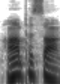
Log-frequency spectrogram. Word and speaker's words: en passant: And then we have en passant moves, or is it en passe? I forget how to pronounce this. Chess tense. Not that it matters. In passing. En passant. That's how everyone pronounces it.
